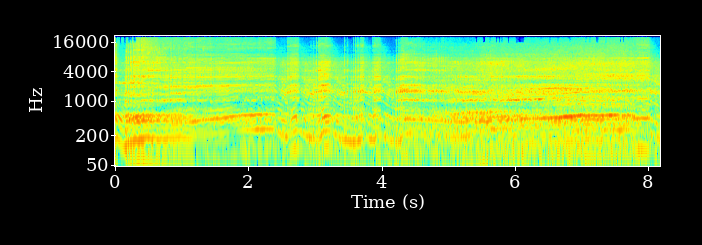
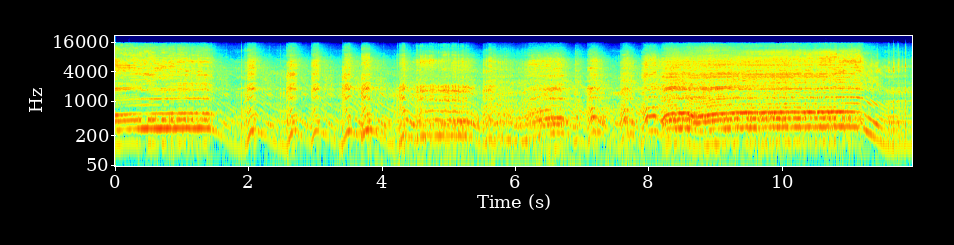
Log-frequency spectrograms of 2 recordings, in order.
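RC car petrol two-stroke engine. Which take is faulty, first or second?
first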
